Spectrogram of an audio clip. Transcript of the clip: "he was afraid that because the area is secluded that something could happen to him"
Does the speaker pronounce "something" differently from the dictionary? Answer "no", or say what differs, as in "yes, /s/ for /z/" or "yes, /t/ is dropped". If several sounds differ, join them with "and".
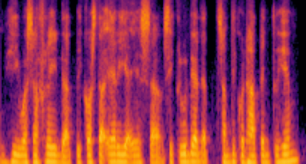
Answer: yes, /t/ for /θ/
